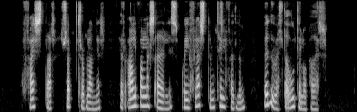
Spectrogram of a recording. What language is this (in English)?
Icelandic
